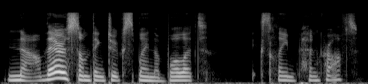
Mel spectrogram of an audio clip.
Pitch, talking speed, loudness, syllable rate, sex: 195 Hz, 145 wpm, -19 LUFS, 5.5 syllables/s, female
